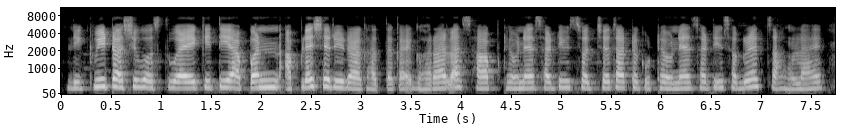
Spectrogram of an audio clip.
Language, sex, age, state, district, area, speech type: Marathi, female, 30-45, Maharashtra, Wardha, rural, spontaneous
